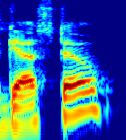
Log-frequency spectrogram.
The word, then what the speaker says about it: Gusto: What is Gusto? Well, it rhymes with musto or rusto, as in let's do it once more with Gusto.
